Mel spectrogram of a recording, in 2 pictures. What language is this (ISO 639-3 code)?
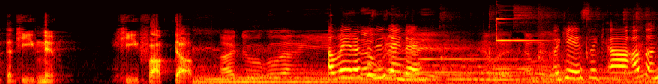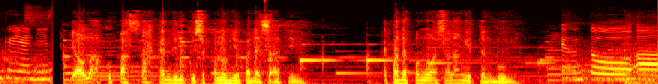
msa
